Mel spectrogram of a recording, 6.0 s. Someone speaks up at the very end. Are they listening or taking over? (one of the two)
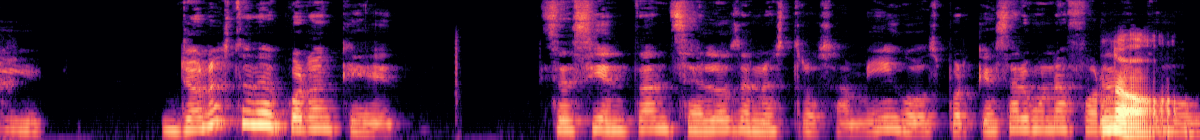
listening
